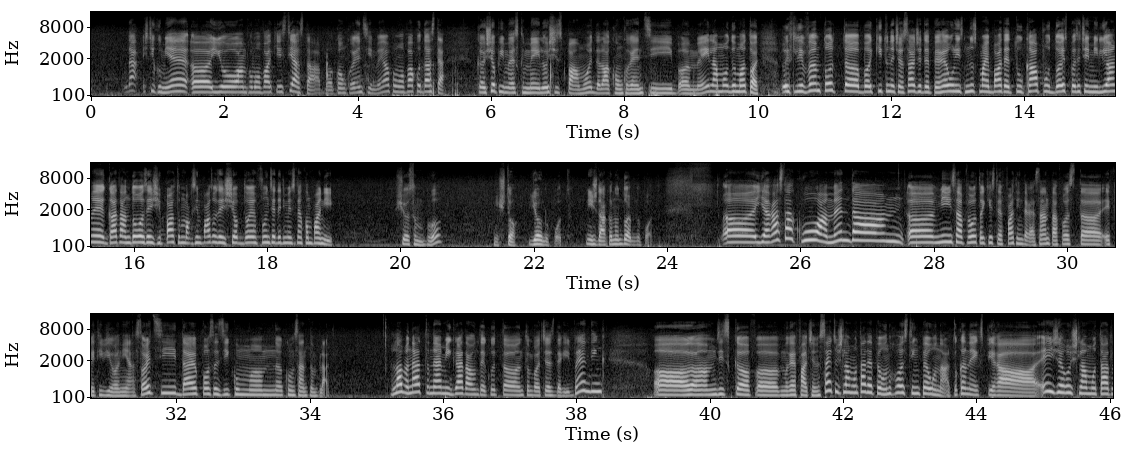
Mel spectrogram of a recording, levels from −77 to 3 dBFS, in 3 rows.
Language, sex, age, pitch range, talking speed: Romanian, female, 20-39, 195-270 Hz, 175 wpm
